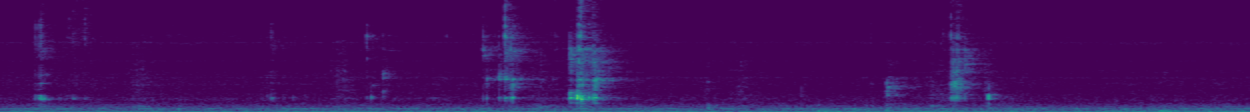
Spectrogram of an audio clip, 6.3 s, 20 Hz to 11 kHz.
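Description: Faint pouring of 3% hydrogen peroxide from a large plastic bottle into a small cup: a few soft ticks and splashes, the loudest about three seconds in, over a low steady hum.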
